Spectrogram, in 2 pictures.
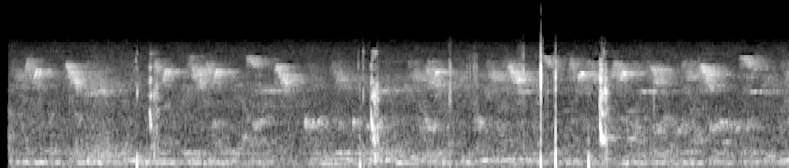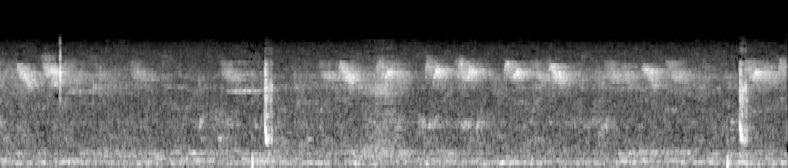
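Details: Athos, a small animal, hiccuping while sleeping: soft, high, squeaky catches repeated against quiet room noise; hiccups.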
